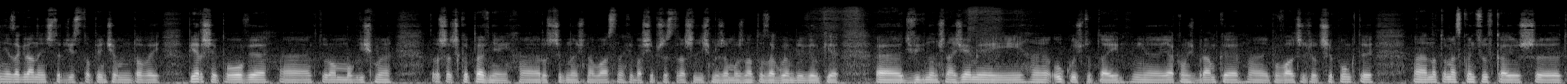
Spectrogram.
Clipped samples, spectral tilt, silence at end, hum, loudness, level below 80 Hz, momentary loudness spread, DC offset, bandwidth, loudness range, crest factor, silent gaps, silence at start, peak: under 0.1%; -6.5 dB/octave; 0 s; none; -20 LUFS; -40 dBFS; 7 LU; under 0.1%; 15.5 kHz; 3 LU; 18 dB; none; 0 s; -2 dBFS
